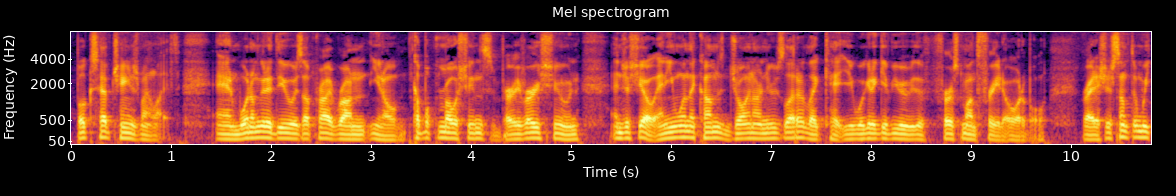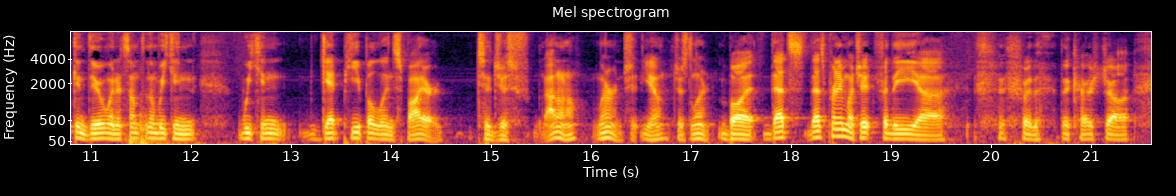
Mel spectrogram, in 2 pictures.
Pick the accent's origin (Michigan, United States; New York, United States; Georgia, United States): New York, United States; New York City; I am Italian and I am from New York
